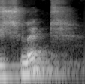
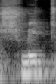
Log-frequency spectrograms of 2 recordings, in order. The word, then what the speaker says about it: Smit: was an intruder lou smith a lot of people spell it like schmidt or something it's smit um he was smart but it was 1996.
